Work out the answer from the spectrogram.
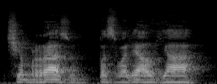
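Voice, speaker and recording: An actor playing a loyal, blunt nobleman in a classical audio tragedy, with a measured, declamatory delivery. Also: on the low side, fairly even intonation. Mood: measured, aggrieved. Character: loyal, blunt nobleman Kent, put in the stocks. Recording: echoey roomy studio recording.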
